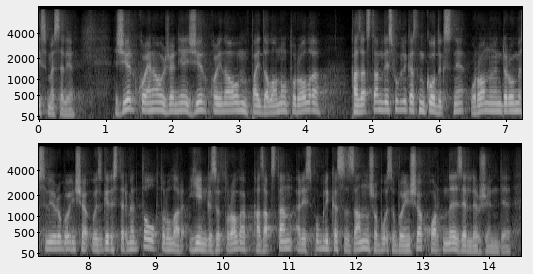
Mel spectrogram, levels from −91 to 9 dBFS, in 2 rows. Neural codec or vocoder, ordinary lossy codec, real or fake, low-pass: codec, 16 kHz, 0.3 kbps, FocalCodec; none; fake; 7.2 kHz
